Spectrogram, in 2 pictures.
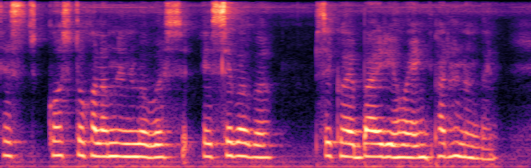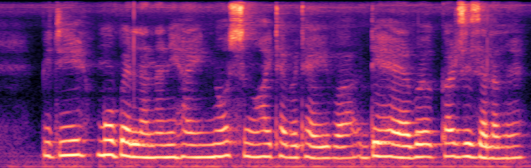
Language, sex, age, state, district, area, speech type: Bodo, female, 18-30, Assam, Kokrajhar, rural, spontaneous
